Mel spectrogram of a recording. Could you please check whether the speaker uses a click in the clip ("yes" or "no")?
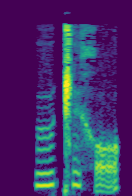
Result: yes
